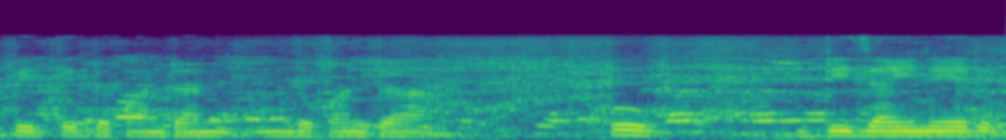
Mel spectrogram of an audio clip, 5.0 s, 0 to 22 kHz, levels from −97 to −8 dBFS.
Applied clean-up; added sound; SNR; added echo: none; none; none; none.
